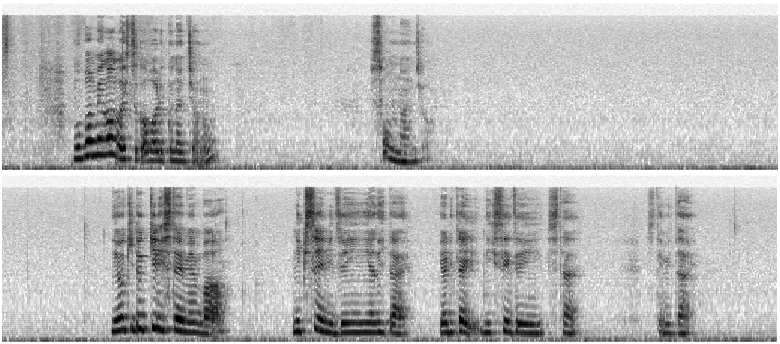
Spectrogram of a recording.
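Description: A young woman speaks close to a microphone in short, casual bursts with pauses between.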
